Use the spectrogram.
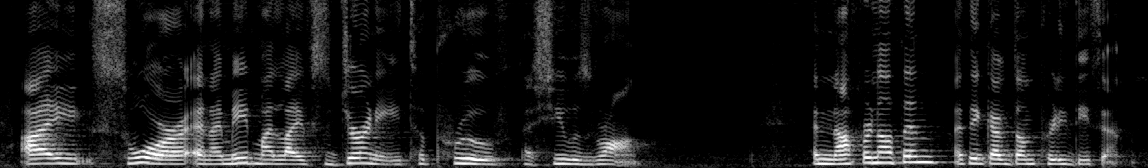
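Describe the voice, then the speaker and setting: A woman with a plain, everyday voice speaks in an American accent, her pitch fairly high and her intonation fairly even. The pace is fairly slow, and the recording is very clean with a silent background. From Colombia, raised in the US from age five (Miami). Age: 40s. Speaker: motivational speaker and life coach. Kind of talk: TEDx talk, personal testimony.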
